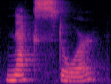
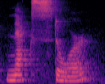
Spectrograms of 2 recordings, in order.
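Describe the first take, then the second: The two takes are said the same way.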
